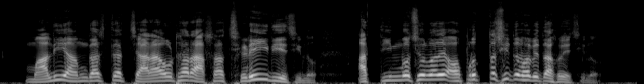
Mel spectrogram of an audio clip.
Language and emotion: Bengali, surprised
